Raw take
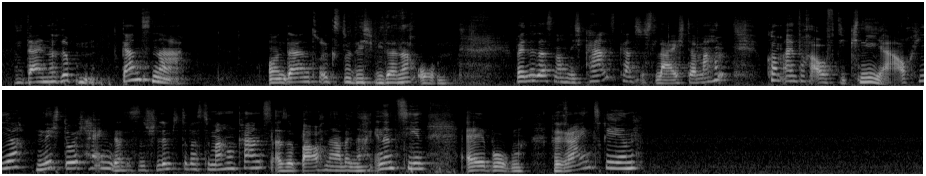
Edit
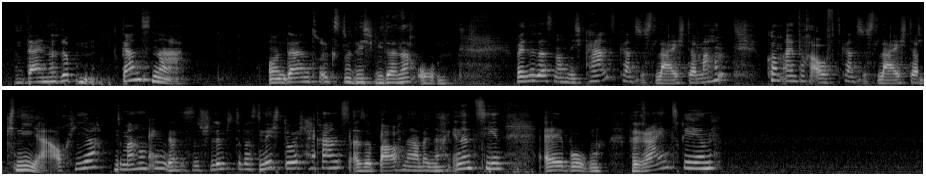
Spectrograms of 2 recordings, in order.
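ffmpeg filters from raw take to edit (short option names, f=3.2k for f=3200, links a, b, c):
-filter_complex "[0:a]asplit=7[a][b][c][d][e][f][g];[a]atrim=end=8.382[h];[b]atrim=start=6.158:end=6.942[i];[c]atrim=start=8.378:end=9.602[j];[d]atrim=start=11.258:end=11.572[k];[e]atrim=start=10.148:end=11.262[l];[f]atrim=start=9.598:end=10.152[m];[g]atrim=start=11.568[n];[h][i]acrossfade=d=0.004:c1=hsin:c2=hsin[o];[o][j]acrossfade=d=0.004:c1=hsin:c2=hsin[p];[p][k]acrossfade=d=0.004:c1=hsin:c2=hsin[q];[q][l]acrossfade=d=0.004:c1=hsin:c2=hsin[r];[r][m]acrossfade=d=0.004:c1=hsin:c2=hsin[s];[s][n]acrossfade=d=0.004:c1=hsin:c2=hsin"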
